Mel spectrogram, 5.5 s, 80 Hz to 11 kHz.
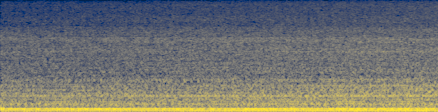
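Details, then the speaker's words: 1985 Jeep CJ7 on first startup after Holley Sniper EFI installation with new tank, cold, below 165 coolant temp: smooth even hum at elevated idle with a steady beat; normal cold fast idle, rpm expected to drop. "so I got my fuel line my ground and my in my fuel pump the rpm should come down soon"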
